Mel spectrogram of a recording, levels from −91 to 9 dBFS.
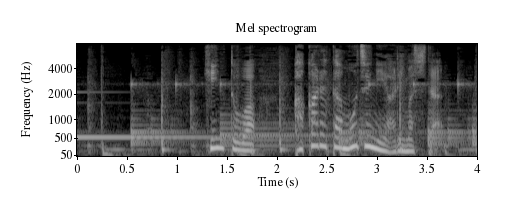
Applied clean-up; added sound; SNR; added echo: none; Mallet percussion; 14 dB; none.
